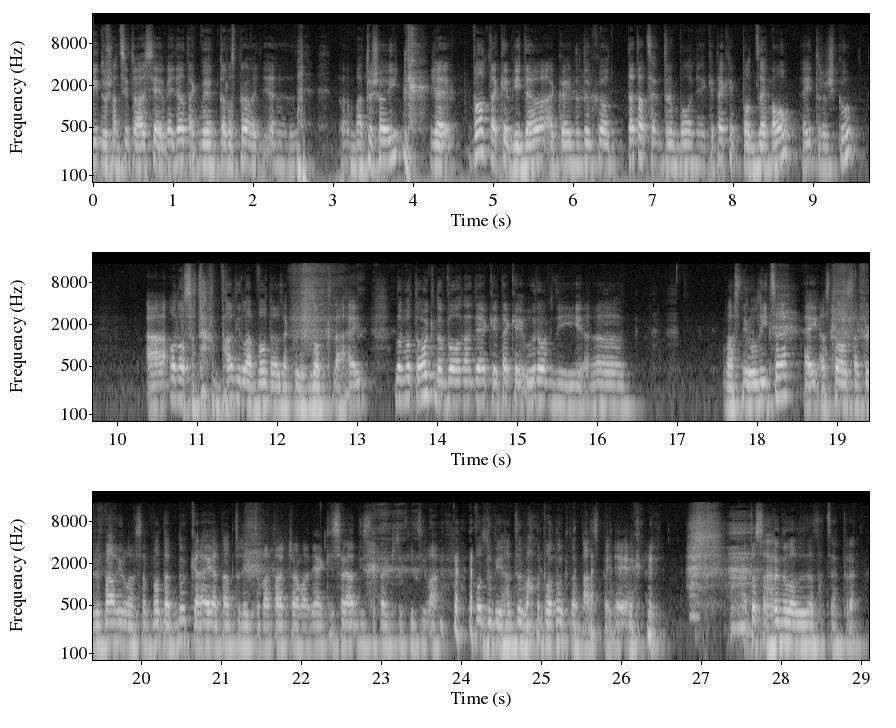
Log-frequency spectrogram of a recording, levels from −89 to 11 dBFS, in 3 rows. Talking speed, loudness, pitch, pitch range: 170 wpm, -16 LUFS, 140 Hz, 130-150 Hz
